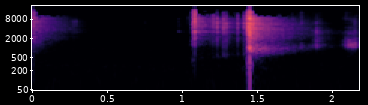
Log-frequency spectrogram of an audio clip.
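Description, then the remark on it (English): A homemade reclining sex chair, built with a stick welder, creaks and shifts as someone lies in it, giving two sharp cracking snaps amid a short burst of rustling, scraping noise, then a faint final creak. Nobody speaks. “That's me laying in a reclining sex chair.”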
